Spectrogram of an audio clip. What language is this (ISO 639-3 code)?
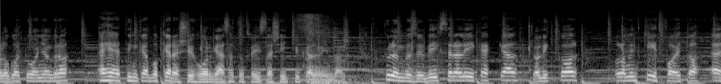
hun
